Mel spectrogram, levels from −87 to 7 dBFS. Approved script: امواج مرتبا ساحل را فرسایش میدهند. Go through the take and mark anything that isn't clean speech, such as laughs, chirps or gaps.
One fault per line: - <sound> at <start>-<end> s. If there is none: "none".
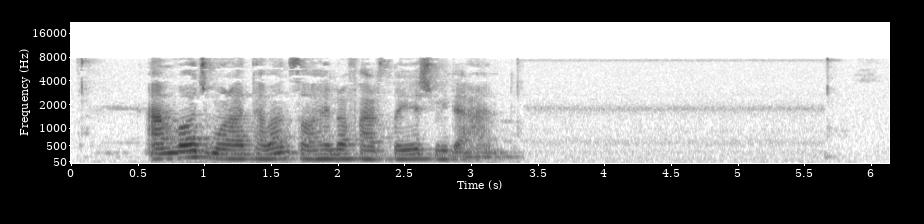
none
